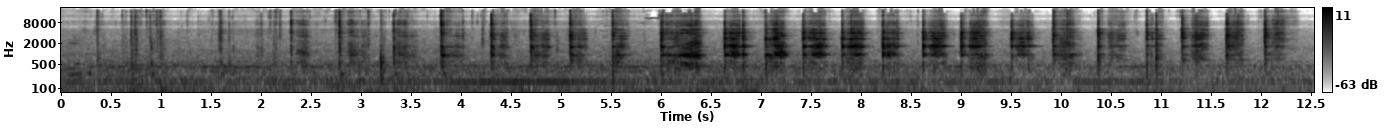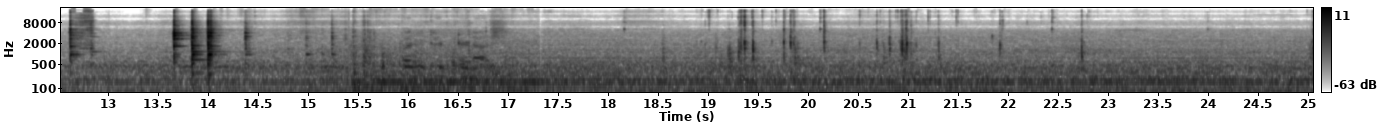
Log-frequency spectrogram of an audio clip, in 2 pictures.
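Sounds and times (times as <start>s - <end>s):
metal utensil clanking in pan: 2.3s - 12.9s, 13.7s - 15.4s.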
